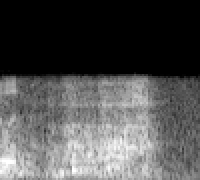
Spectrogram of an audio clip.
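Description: A block plane drawn along the edge of a wooden sailboat rail in one stroke of about a second and a quarter, shaving off a thin curl of wood to trim the rail's width and bevel to fit.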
